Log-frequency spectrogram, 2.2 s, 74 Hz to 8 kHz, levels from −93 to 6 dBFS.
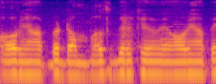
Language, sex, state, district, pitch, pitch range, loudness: Hindi, male, Punjab, Kapurthala, 130 Hz, 130-135 Hz, -16 LUFS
